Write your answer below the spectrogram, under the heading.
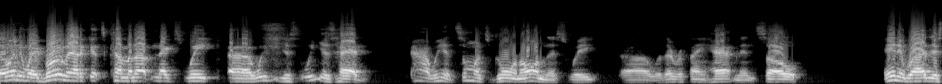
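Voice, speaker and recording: A man speaks in a plain, everyday voice at a fairly quick pace. His pitch is fairly high and his intonation lively. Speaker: podcast co-host. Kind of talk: casual chat.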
